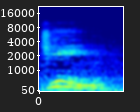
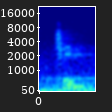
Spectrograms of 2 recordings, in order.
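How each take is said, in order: First: The word begins with a soft J sound. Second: The word begins with a sharp CH sound. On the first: The word is spelled without an apostrophe. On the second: The word is spelled with an apostrophe.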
